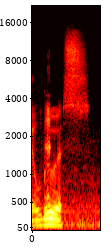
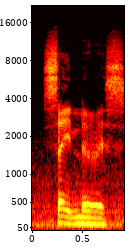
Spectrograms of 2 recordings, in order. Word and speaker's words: St. Louis: We're in America. But we say Lewis. St. Louis.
